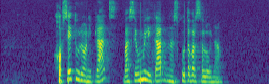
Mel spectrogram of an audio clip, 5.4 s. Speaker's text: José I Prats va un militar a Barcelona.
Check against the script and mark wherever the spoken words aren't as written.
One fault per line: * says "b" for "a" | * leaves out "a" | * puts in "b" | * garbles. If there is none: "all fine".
* puts in "Turón"
* puts in "ser"
* puts in "nascut"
